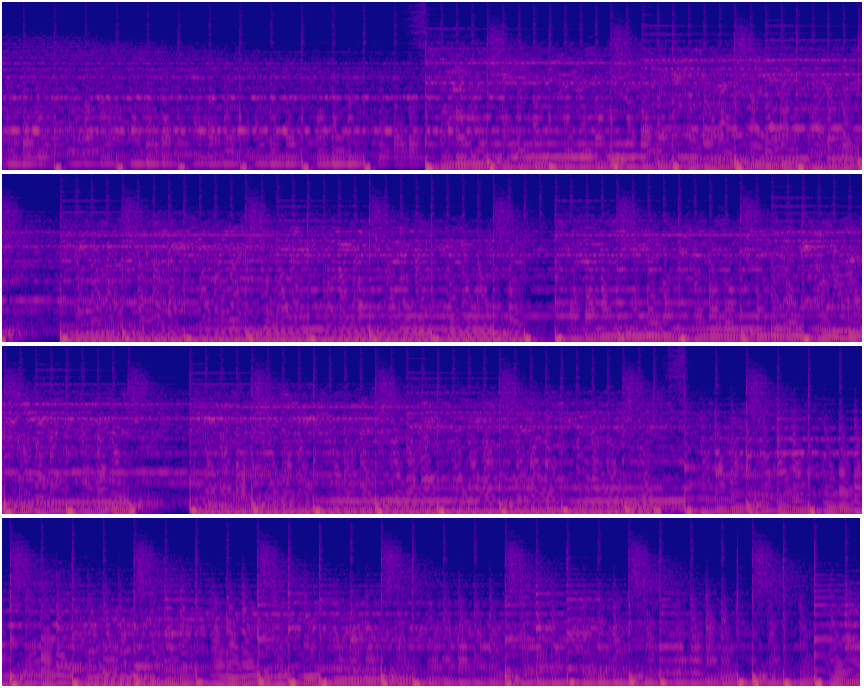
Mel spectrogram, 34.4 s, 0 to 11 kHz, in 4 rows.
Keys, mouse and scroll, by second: 5.3-6.8 scroll up 6, 6.8 middle click, 8.9 KP_Decimal, 9.7 middle click, 17.3 click, 20.1 shift+click, 23.8 click, 24.8 click, 25.6 click, 26.6-27.2 scroll down 5, 27.2-28.2 scroll up 5, 28.7 click, 30.3 click, 31.7 click.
